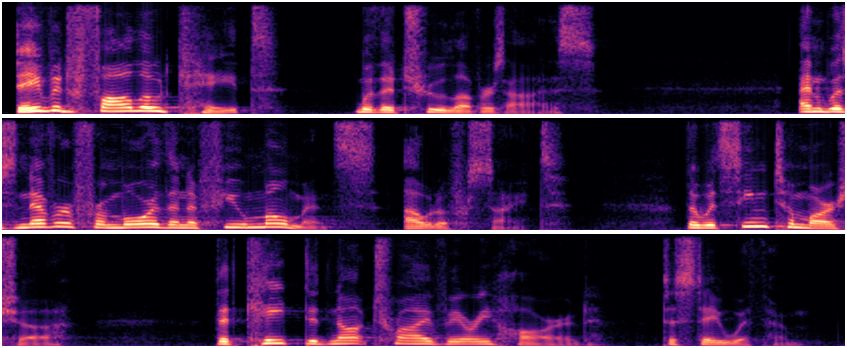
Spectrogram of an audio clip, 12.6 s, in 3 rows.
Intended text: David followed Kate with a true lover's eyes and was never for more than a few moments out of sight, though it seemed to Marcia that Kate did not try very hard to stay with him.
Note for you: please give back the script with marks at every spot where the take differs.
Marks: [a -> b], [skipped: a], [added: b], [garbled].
David followed Kate with a true lover's eyes and was never for more than a few moments out of sight, though it seemed to Marcia that Kate did not try very hard to stay with him.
